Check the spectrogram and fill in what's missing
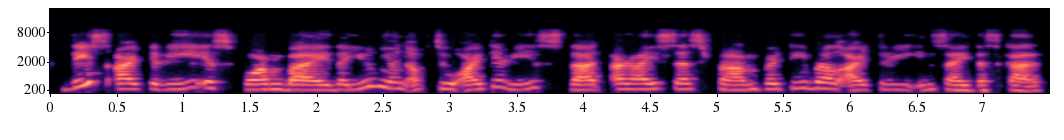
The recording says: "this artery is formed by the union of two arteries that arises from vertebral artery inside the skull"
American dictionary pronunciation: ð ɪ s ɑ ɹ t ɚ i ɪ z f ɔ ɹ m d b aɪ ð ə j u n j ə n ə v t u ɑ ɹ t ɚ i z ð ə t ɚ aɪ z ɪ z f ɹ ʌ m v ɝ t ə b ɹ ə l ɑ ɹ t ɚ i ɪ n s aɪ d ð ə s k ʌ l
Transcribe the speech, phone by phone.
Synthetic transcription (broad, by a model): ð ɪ s ɑ ɹ t ɚ i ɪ s f ɔ ɹ m b aɪ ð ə j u n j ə n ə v t u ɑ ɹ t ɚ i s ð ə t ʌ aɪ s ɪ s f ɹ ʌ m v ɝ t ə b ɹ ə l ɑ ɹ t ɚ i ɪ n s aɪ d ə s k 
